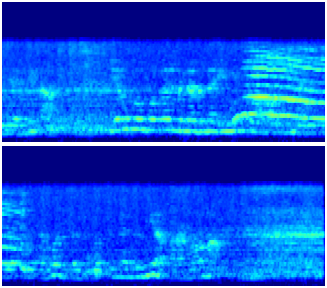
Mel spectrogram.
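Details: A single long, bending meow from Pulpy, the male house cat going crazy over a mop, sounds near the middle, while people talk softly throughout the room.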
